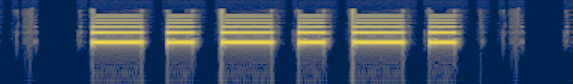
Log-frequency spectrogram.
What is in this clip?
Sound effects > Electronic / Design
Morse Semicolon
A series of beeps that denote the semicolon in Morse code. Created using computerized beeps, a short and long one, in Adobe Audition for the purposes of free use.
